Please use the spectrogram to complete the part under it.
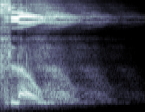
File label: techno male 140; Vocals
